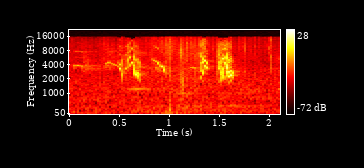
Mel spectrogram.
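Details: Sparrow coming to a hand for food at a Tenmangu shrine, 3 March 2024, gives a few quick, high, down-slurred chirps within two seconds, ending in a louder rough note.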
